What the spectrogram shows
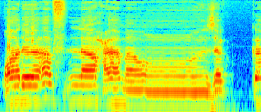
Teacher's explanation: آگے دیکھیں نون کے اوپر جزم ہے، اخفا کیا جائے گا یعنی غنہ کیا جائے گا اور آواز ناک سے نکالی جائے گی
